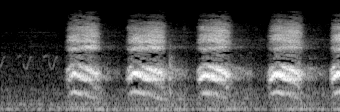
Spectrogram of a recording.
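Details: Backyard raven perched in an ash tree gives five loud, rough, grating caws, evenly spaced about every half second, each call short with a scratchy, throaty tone over a quiet background.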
